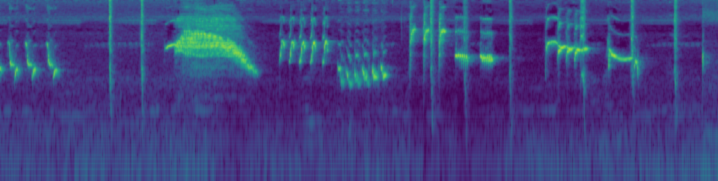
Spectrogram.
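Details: Asian pied starling song recorded from a caged bird, used as a master track to coax a silent starling into singing: rapid rolling chip series, a harsh rasping burst, downslurred whistles and buzzy trills in varied, full phrases.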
